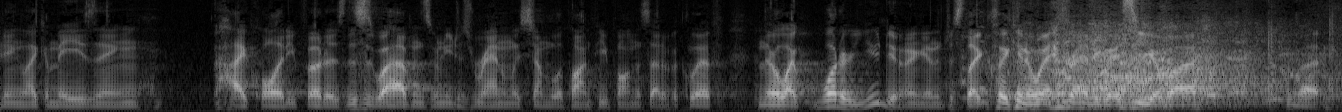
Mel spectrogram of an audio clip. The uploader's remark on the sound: This was recorded at the American Alpine Club's 2016 Annual Benefit Dinner presented by The North Face and REI.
